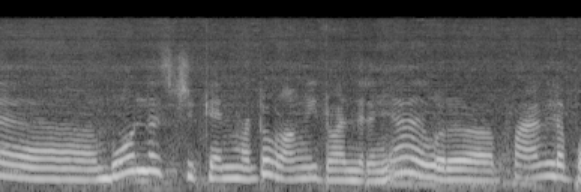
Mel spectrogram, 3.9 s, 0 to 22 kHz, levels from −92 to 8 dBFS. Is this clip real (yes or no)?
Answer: no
